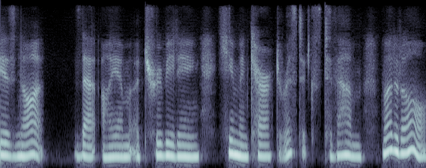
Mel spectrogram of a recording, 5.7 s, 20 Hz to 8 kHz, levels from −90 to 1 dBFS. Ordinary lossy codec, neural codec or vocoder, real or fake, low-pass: AAC, 32 kbps; codec, 24 kHz, 0.9 kbps, WavTokenizer, large speech release; fake; 7.2 kHz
